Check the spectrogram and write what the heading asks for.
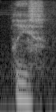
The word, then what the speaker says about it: please: Please, no. Please, no. Por favor, não. O E e o A nessa palavra você pronuncia com som de I. E o E no final dela você não vai pronunciar.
